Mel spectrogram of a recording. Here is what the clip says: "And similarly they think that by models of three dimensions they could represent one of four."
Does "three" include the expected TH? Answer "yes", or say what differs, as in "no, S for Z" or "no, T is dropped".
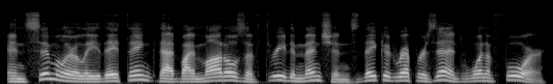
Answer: yes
